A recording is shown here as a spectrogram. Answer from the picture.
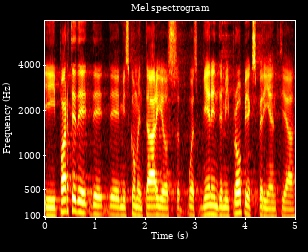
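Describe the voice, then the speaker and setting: A man speaks at medium pitch with an English accent. His pace is fairly slow. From United States. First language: English (speaking Spanish). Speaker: speaker. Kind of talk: lecture. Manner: halting, many fillers.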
